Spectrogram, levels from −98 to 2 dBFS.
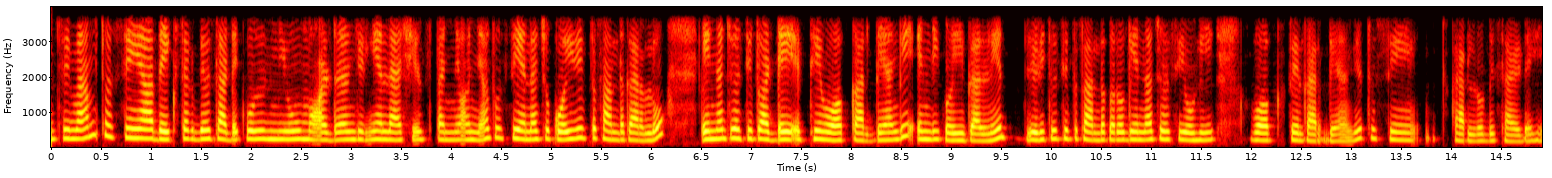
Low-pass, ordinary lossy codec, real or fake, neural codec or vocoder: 3.6 kHz; none; fake; codec, 16 kHz, 4 kbps, FunCodec, trained on LibriTTS, 50 frames a second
